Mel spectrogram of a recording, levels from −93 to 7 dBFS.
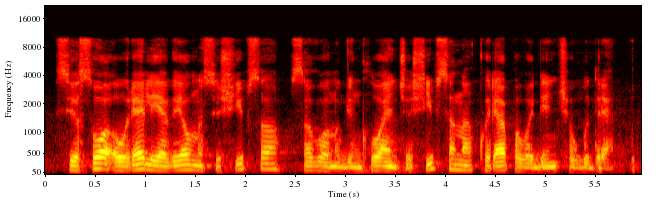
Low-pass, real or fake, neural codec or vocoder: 9.9 kHz; fake; codec, 44.1 kHz, 7.8 kbps, Pupu-Codec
